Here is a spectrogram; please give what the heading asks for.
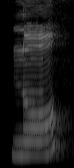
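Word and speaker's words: know: পড়িব লাগিব এর ক্লাইম থাম কম দাম নি নো নাইফ ন এত আমি সি এল আই এমবি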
